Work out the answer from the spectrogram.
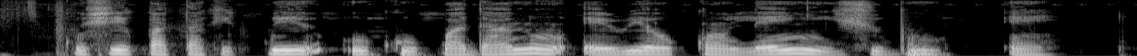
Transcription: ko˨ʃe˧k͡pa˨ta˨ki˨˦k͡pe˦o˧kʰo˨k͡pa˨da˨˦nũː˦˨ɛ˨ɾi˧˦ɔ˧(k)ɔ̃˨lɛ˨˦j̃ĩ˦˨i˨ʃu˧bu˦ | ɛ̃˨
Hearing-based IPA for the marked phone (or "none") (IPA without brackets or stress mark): k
